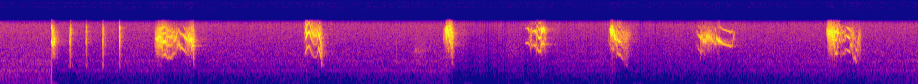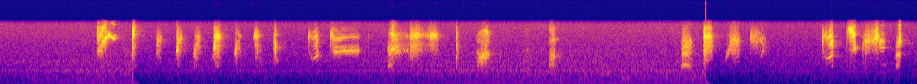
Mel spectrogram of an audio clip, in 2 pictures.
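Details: A talking budgerigar chatters in quick, scratchy bursts of clicks and chirps, mimicking French speech such as "Chef", "allo Chef", "oui Chef", along with kissing sounds, laughter and whistles.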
